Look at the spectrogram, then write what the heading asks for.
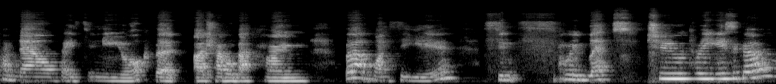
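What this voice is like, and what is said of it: Australian accent. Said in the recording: “As you can probably tell from my accent, I am Australian. I was born and raised in Sydney.”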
